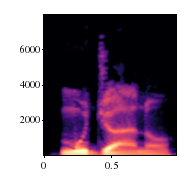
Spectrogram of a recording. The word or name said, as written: Muggiano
